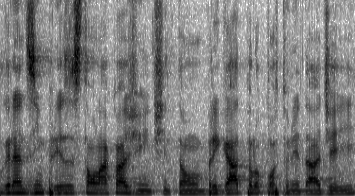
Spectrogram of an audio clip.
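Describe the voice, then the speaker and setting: Noticeable background noise surrounds a man's fairly high voice. He talks at a fairly quick pace with monotone, flat intonation. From Minas Gerais, Brazil. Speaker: open innovation manager at startup hub. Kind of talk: conference panel talk.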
